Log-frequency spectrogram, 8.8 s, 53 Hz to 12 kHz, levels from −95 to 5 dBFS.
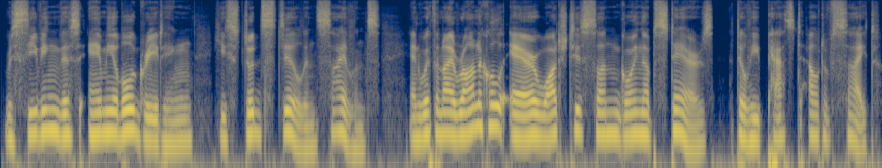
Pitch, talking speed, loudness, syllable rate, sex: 145 Hz, 170 wpm, -16 LUFS, 4.8 syllables/s, male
